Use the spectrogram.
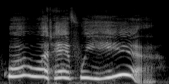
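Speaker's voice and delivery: high, fluttery lady's voice; fluttery Emu. Acted. Emu flutters over the brew at Dingo. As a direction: flutter like a vain bird.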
